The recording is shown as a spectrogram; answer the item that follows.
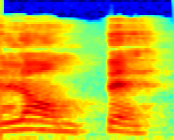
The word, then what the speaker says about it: lampe: المصباح la lampe. une lampe. المصباح la lampe. لاحظوا على أن la lampe تنتهي ب PE وتنطق. رددوا معي من فضلكم la lampe.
